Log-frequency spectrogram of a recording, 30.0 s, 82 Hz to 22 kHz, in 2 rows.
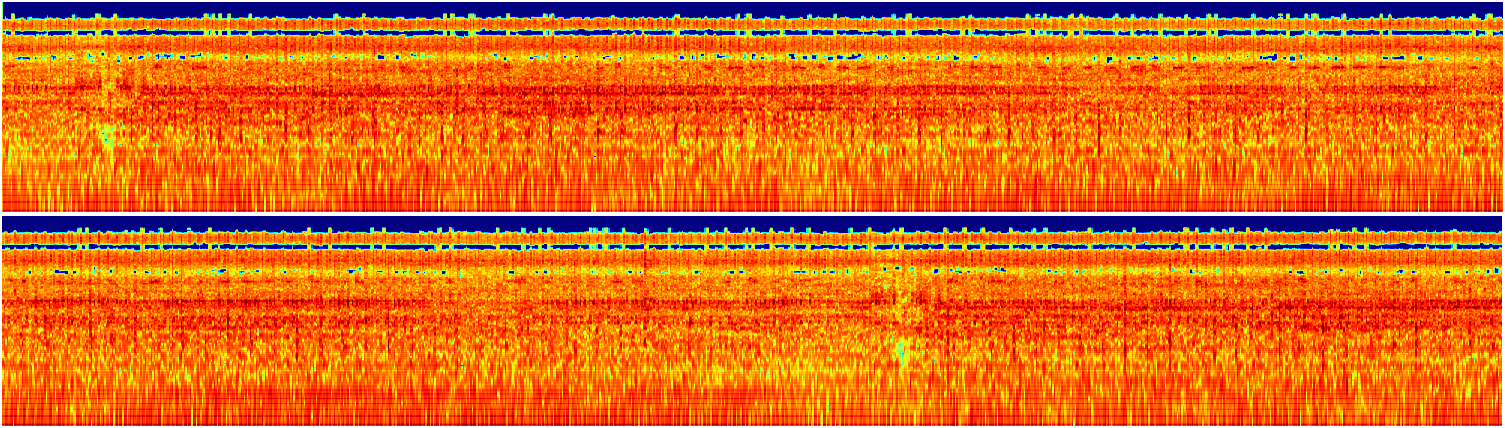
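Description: Diesel engine of a Komatsu D20P bulldozer running steadily.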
